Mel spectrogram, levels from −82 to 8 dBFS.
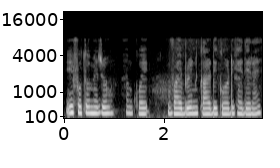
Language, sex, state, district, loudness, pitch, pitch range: Hindi, female, Arunachal Pradesh, Papum Pare, -14 LUFS, 220 Hz, 205-230 Hz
